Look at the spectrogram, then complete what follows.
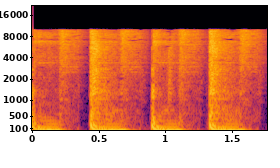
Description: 136 bpm, deep warehouse house, drum loops and breaks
